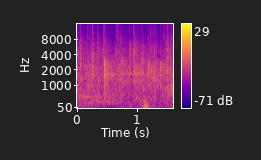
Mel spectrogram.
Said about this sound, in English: Also, my wife. My wife, come up. Everybody clap for my wife for sure.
